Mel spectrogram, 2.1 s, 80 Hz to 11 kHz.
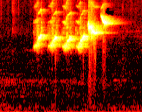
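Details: High, rapid series of shrill chirps from 12-day-old double-collared seedeater nestlings, the notes running together and ending in a thin rising squeal.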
